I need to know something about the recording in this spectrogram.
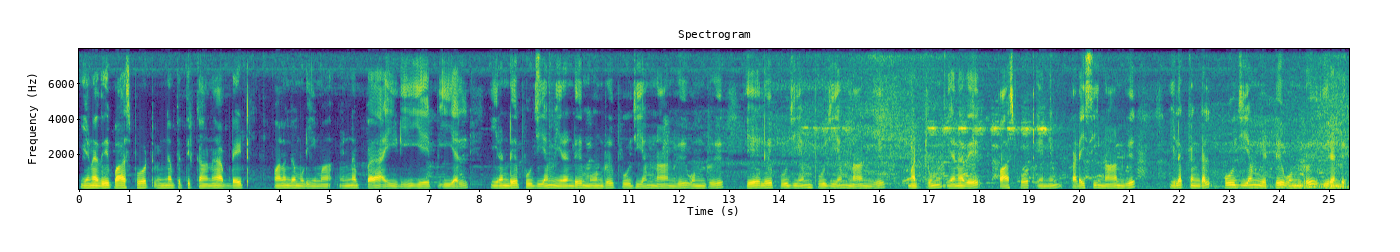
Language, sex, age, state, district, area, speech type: Tamil, male, 18-30, Tamil Nadu, Madurai, urban, read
